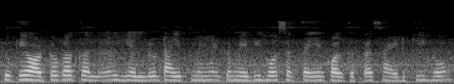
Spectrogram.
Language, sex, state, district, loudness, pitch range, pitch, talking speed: Hindi, female, Maharashtra, Mumbai Suburban, -20 LUFS, 185-200 Hz, 195 Hz, 235 wpm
